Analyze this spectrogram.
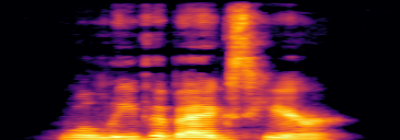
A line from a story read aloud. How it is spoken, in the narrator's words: Gara said quietly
